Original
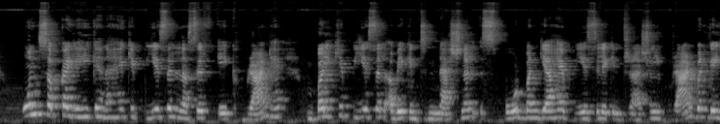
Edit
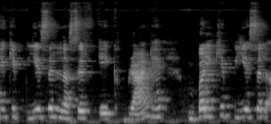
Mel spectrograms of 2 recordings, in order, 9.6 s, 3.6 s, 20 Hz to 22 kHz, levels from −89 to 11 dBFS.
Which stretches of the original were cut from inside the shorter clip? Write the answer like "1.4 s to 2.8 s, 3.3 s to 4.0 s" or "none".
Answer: none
